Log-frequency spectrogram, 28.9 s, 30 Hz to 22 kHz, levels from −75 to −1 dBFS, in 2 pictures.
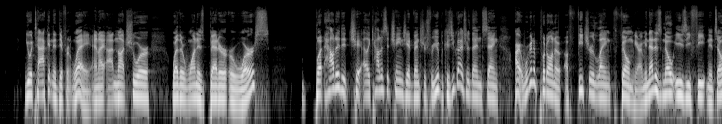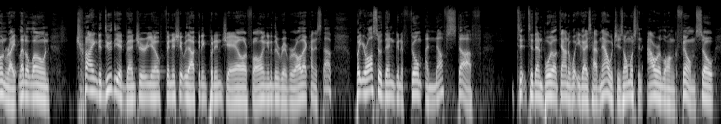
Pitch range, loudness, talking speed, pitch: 115-145 Hz, -18 LUFS, 245 wpm, 125 Hz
